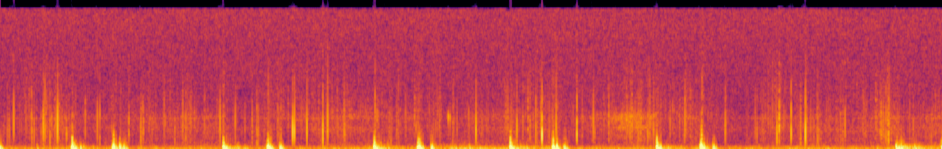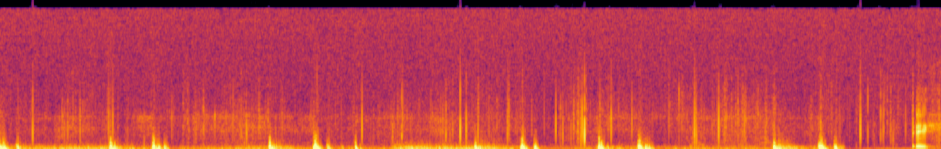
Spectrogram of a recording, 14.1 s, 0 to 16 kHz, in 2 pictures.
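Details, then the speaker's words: Teaching heart-sound recording: slow, irregular heartbeat in atrial fibrillation with a sharp early-diastolic snap a short interval after the second sound: short-interval mitral opening snap. "Ejemplo 17o. Asquido de apertura mitral de intervalo breve en la fibrilación"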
